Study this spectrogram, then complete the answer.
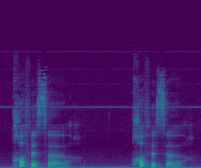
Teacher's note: in French the tongue is already back getting ready for the sound for the r before the lips come together for the P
